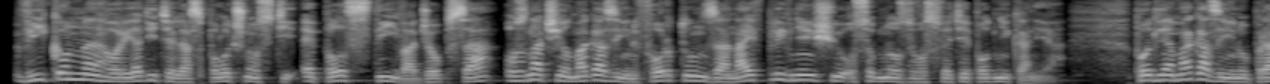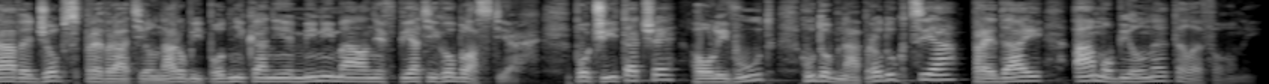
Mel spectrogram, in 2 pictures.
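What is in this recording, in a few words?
Slovak, male, narration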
